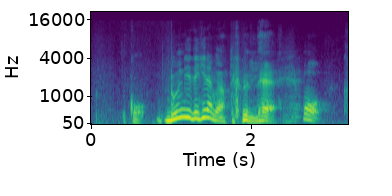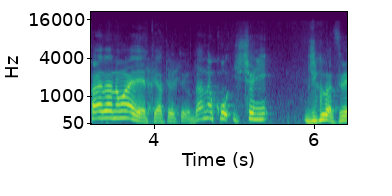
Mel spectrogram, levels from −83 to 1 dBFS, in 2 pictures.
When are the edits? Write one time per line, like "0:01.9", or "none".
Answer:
none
